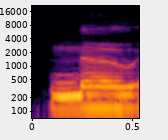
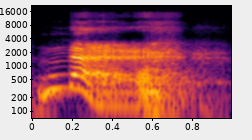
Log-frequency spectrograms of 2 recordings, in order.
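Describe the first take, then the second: First: It is said in a plain, natural voice. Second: It is said in an exaggerated posh voice.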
